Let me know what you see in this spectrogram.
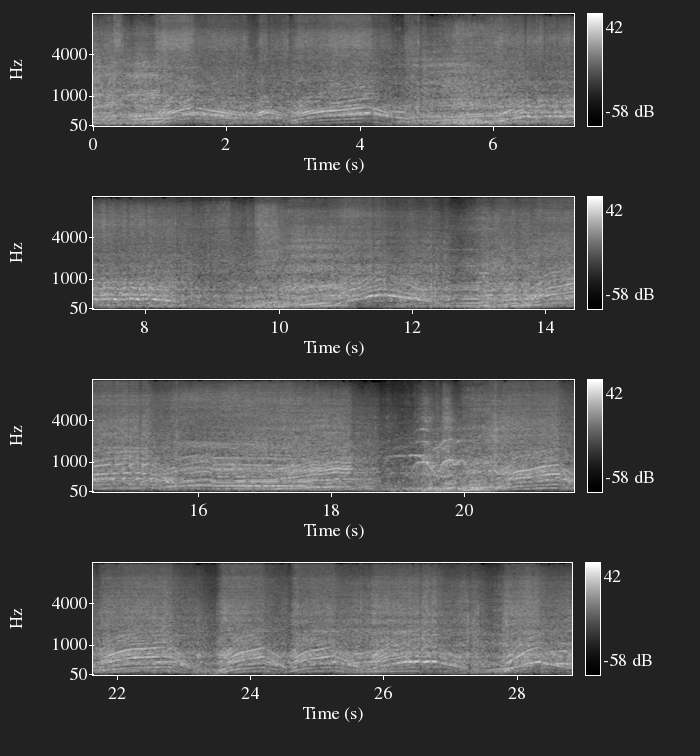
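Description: Several full-size demolition derby cars' engines revving hard and dropping back again and again, their pitches rising and falling over one another without a break.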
